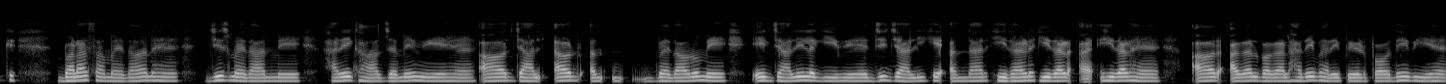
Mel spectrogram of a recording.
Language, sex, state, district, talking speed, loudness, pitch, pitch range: Hindi, male, Bihar, Sitamarhi, 115 wpm, -24 LUFS, 165 Hz, 160-175 Hz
